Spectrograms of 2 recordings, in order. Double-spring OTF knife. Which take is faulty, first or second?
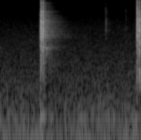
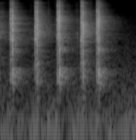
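first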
